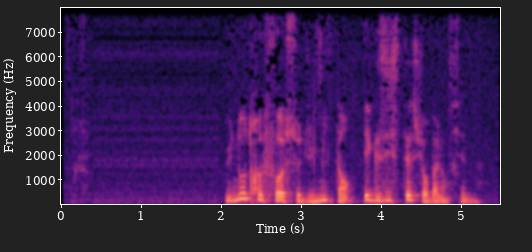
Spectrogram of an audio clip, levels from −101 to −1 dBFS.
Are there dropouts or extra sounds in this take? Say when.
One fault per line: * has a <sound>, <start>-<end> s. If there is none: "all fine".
all fine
